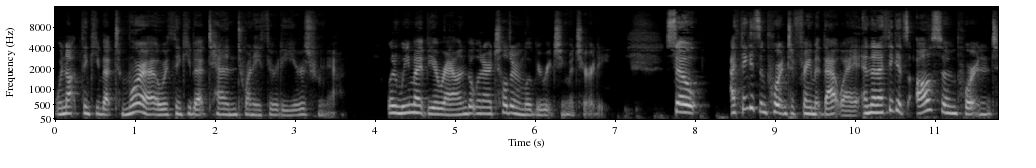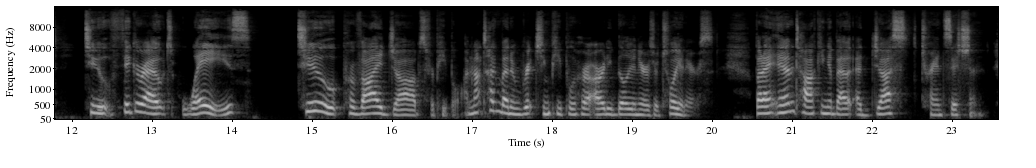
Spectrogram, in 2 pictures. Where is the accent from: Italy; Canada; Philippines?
Canada; being Canadian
